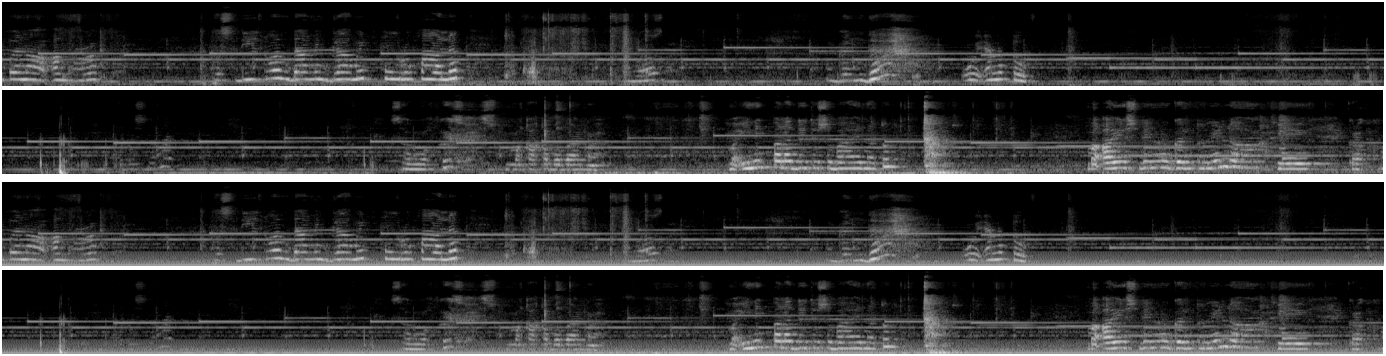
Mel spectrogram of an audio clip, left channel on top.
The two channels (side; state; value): right; noise; hum, 3 dB below the sound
